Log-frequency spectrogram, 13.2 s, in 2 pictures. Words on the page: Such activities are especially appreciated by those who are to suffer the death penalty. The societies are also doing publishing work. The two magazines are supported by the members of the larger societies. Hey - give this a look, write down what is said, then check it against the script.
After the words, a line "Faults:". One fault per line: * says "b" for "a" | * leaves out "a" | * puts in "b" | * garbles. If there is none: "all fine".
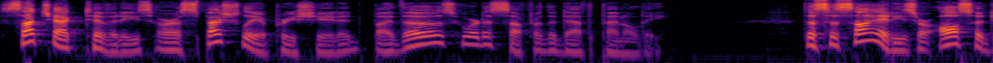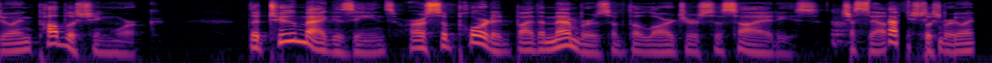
Such activities are especially appreciated by those who are to suffer the death penalty. The societies are also doing publishing work. The two magazines are supported by the members of the larger societies. [garbled]
Faults:
* garbles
